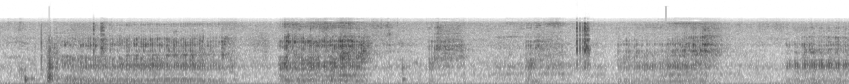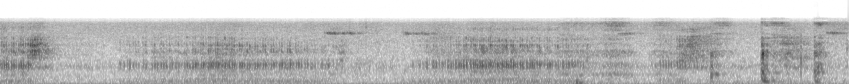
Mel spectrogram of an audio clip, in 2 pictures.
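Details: A pit bull attacks a three-year-old child and makes rough, repeated growls in rapid bursts. Adults shout urgently to pull the dog off.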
